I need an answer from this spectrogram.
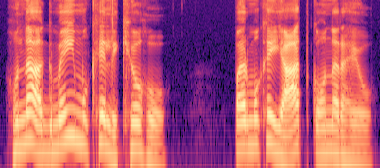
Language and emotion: Sindhi, neutral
